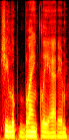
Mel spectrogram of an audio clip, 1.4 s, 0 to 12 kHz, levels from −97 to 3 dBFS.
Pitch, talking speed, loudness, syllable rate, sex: 100 Hz, 215 wpm, -17 LUFS, 5.4 syllables/s, male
